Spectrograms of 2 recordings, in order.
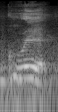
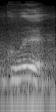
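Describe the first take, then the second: No difference in how they are said.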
